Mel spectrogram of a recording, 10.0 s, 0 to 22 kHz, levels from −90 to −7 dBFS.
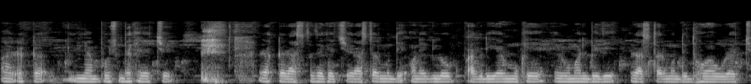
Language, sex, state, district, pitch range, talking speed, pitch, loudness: Bengali, male, West Bengal, Jhargram, 130-135 Hz, 145 wpm, 130 Hz, -33 LUFS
